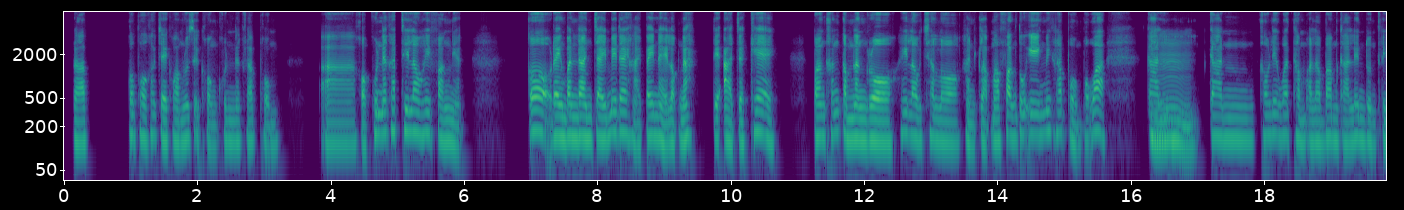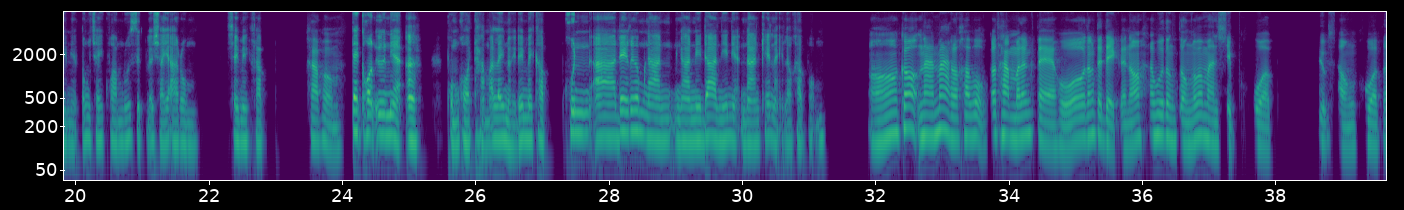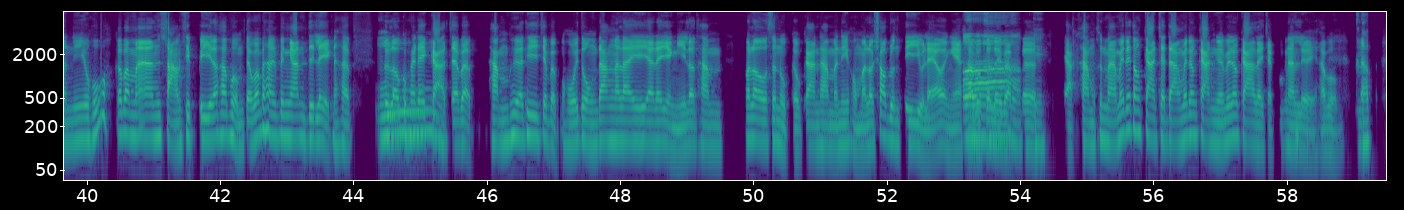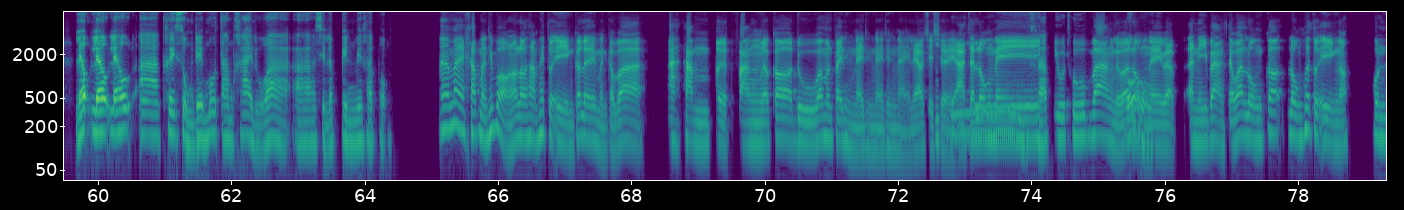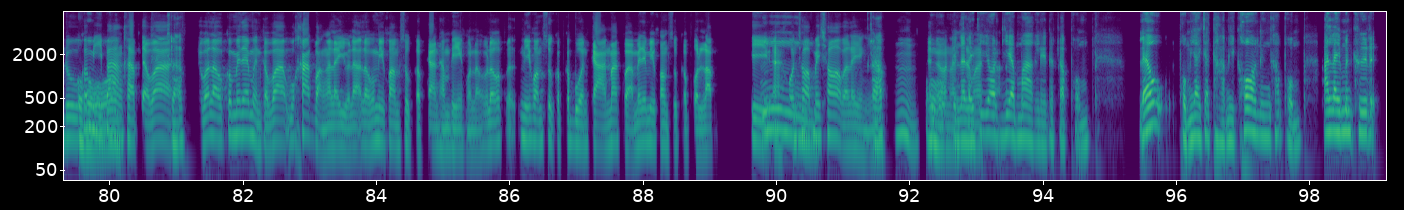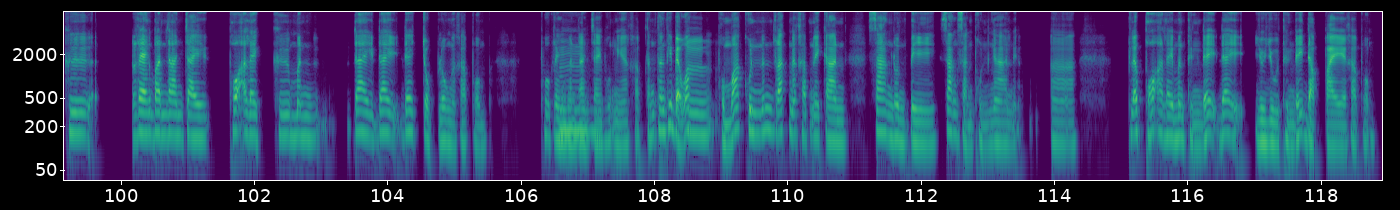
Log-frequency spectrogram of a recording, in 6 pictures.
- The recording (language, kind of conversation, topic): Thai, advice, คุณจะเริ่มหาแรงบันดาลใจใหม่ๆ ได้อย่างไรเมื่อยังไม่รู้จะเริ่มจากตรงไหน?
- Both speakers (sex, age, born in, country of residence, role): male, 25-29, Thailand, Thailand, user; male, 30-34, Indonesia, Indonesia, advisor
- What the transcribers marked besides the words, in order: chuckle; in English: "เดโม"; other background noise; drawn out: "อืม"; surprised: "โอ้ !"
